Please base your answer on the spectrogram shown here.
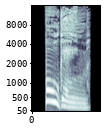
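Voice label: "ballgame", British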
